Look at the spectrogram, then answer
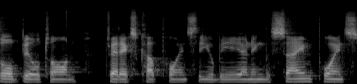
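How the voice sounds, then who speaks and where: A man with an Australian accent speaks at a moderate pace and medium pitch in a monotone, flat intonation. His tone is bright and sharp, and the very clean recording has a silent background. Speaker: game designer and founder. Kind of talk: product walkthrough. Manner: casual, with many fillers.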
